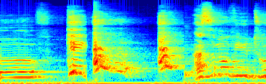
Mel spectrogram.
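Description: A man sings a held note that mimics a downtown bus's musical horn, and the note breaks off shortly in. A few short, sharp vocal yelps follow, about a second apart.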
